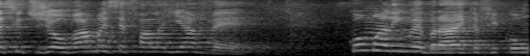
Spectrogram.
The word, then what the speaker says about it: Yahvé: a gente não sabe, vamos pegar as vogais da palavra Adonai, que é Senhor, e vamos encaixar nessas consoantes do nome de Deus, para a gente pronunciar alguma coisa, e aí virou o Jeová que a gente conhece. No século XIX, cristãos alemães, pesquisando, chegaram à conclusão que é Yahvé.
